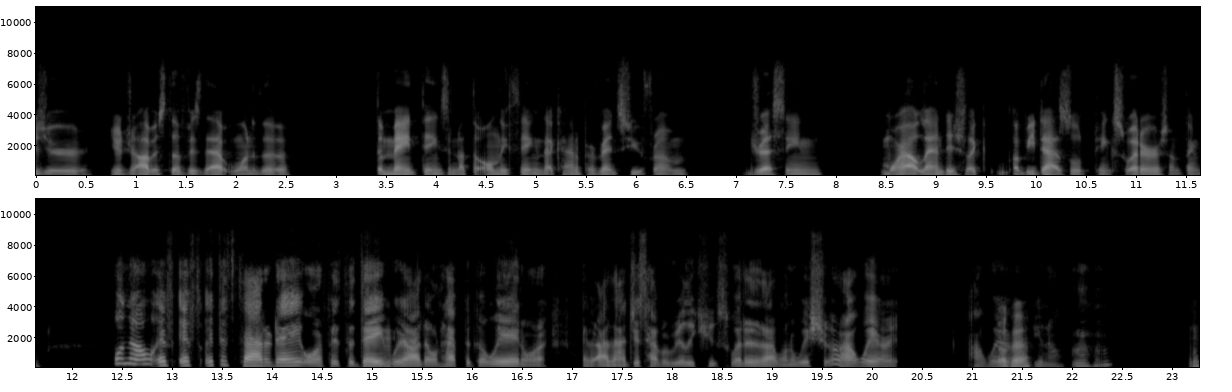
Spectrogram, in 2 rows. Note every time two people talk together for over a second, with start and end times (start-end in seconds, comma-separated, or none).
none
